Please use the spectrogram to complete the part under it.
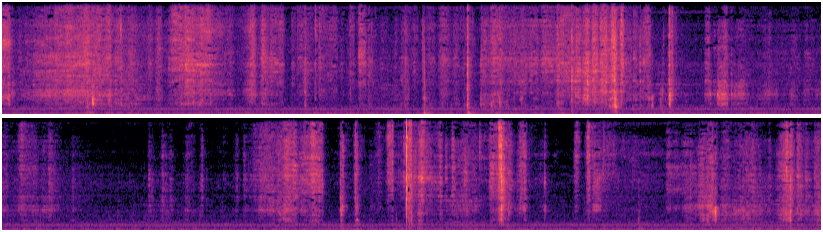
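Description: Paper pages rustle and flip as a hand turns them.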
